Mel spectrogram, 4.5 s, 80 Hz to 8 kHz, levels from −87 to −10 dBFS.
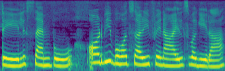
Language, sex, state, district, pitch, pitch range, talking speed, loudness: Hindi, female, Bihar, West Champaran, 260 Hz, 235-290 Hz, 105 wpm, -11 LUFS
